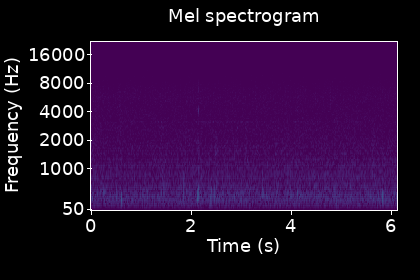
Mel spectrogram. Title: stomach growling 1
